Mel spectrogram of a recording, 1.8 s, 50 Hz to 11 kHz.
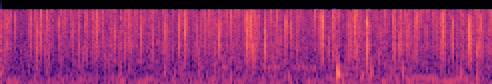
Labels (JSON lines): {"label": "biophony, cascading saw", "recorder": "SoundTrap 600 or HydroMoth"}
